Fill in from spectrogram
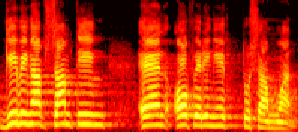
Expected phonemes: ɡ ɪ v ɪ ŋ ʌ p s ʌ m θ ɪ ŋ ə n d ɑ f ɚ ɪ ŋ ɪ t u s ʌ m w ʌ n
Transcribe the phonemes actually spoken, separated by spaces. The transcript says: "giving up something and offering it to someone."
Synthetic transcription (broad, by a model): ɡ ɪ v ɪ ŋ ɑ p s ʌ m t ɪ ŋ ə n d ɑ f ɚ ɪ ŋ ɪ t u s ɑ m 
